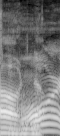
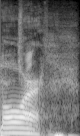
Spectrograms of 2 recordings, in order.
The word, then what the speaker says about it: Mawer: culture yeah absolutely well you did pronounce my name right um but you didn't pronounce a firm name right which is more investment man more more I apologize as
